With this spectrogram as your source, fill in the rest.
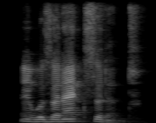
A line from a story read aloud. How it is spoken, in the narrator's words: muttered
